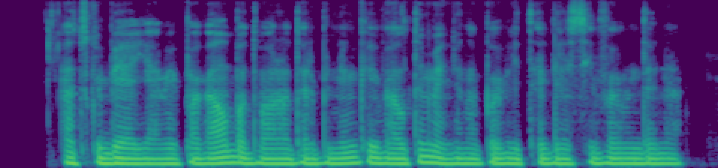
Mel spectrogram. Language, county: Lithuanian, Alytus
